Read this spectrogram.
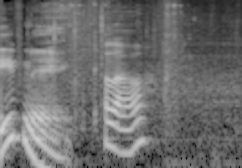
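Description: A young woman speaks briefly, close by.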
